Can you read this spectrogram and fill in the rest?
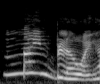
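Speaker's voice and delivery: high, slow, drawn-out awe; mock amazement. Retelling her first reaction, in mock amazement. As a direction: act out being floored. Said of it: "And I was like".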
